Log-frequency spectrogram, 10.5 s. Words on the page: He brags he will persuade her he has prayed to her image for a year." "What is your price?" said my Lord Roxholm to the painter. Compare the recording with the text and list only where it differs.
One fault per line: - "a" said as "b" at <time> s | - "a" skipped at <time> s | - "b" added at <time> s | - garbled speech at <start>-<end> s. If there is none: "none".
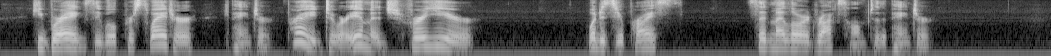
- "has" said as "painter" at 2.3 s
